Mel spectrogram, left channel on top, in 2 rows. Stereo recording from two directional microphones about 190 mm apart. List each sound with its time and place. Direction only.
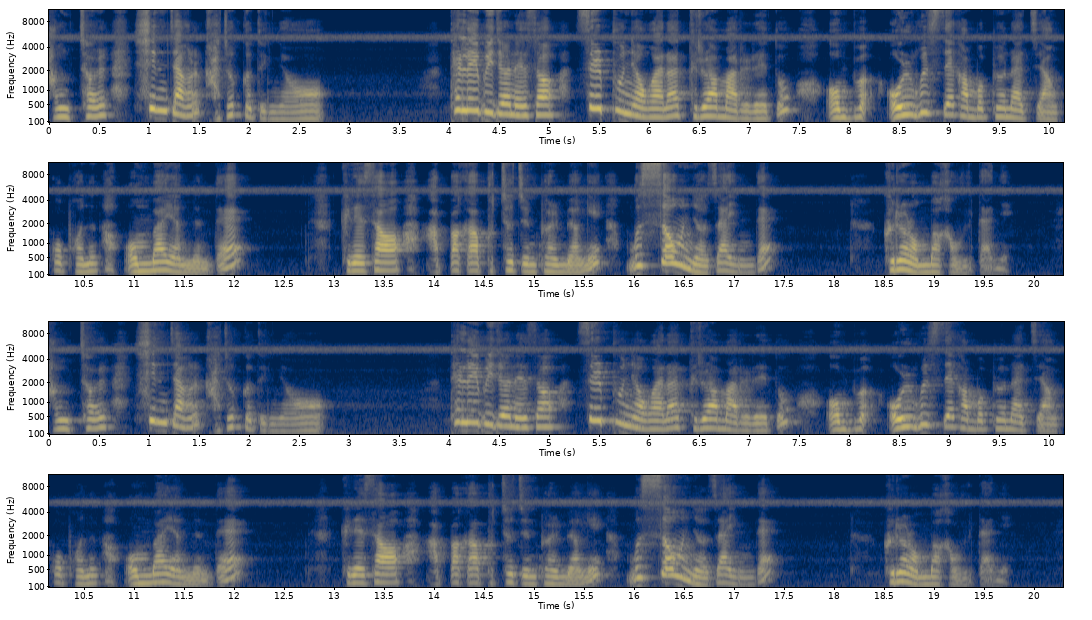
0.0 s a woman's voice: 30° left (ahead or behind)
4.0 s a woman's voice: 35° left (ahead or behind)
18.4 s a woman's voice: 35° left (ahead or behind)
